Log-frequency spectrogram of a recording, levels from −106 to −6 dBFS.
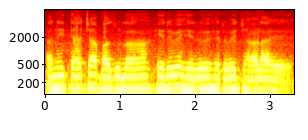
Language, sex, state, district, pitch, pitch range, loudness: Marathi, male, Maharashtra, Pune, 135 Hz, 130-140 Hz, -16 LUFS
